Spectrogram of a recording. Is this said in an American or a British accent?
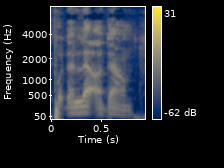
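British. It is said in a British accent. "or we'd say put the letter down"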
